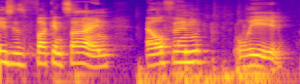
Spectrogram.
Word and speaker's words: Lied: And I recommend Elfin Lied, pronounced lead.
